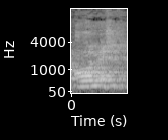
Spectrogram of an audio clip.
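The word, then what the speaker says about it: honest: यहाँ पे ऑनेस्ट पढ़ना है, ऑनेस्ट, ऑनेस्ट। यहाँ पे एच का उच्चारण हमें नहीं करना है।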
